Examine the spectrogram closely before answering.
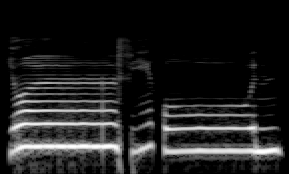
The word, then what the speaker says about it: ينفقون: Focus on the front, not the back, and relax the back, and just think about the makhraj at the front. ينفقون. ينفقون It's a little bit better.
